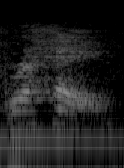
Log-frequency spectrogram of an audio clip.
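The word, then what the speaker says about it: Rhaye: Not like rain of sunshine. Yes. It's like Rahay.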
